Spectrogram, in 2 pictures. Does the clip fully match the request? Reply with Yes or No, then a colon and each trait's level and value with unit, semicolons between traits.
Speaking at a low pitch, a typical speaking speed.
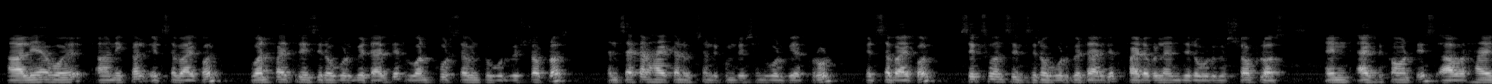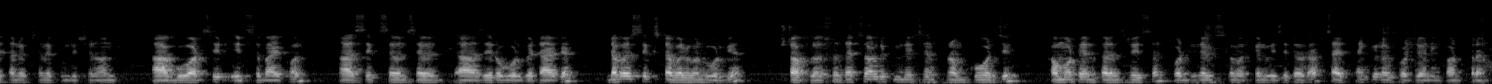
Yes: low, 105 Hz; average, 190 wpm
